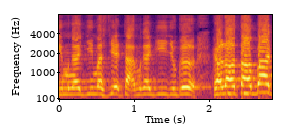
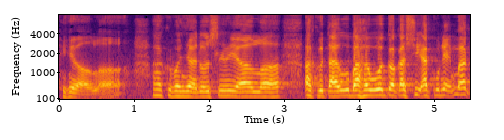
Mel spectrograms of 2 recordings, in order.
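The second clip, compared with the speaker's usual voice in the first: crying voice; 4 semitones lower than usual. Shown as a demonstration. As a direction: pray with a broken, weeping voice. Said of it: "Buat-buatlah suara orang menangis". (suara doa menangis yang rendah dan perlahan)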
